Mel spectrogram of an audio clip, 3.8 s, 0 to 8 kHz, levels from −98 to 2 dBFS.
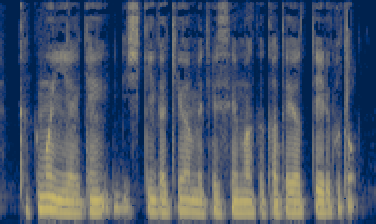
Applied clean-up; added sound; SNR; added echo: none; none; none; none.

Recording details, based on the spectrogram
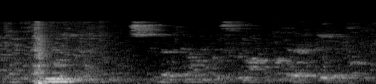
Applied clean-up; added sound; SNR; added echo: classical method WPE with log-MMSE.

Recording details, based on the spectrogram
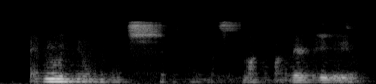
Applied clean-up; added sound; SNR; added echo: neural mask model DeepFilterNet 3.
